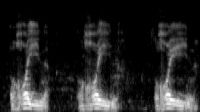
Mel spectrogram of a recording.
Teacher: C'est comme les Français qui roulent le R là. Au lieu de le prononcer avec la langue, ils le prononcent avec la gorge. C'est ce qu'on appelle rouler le R.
